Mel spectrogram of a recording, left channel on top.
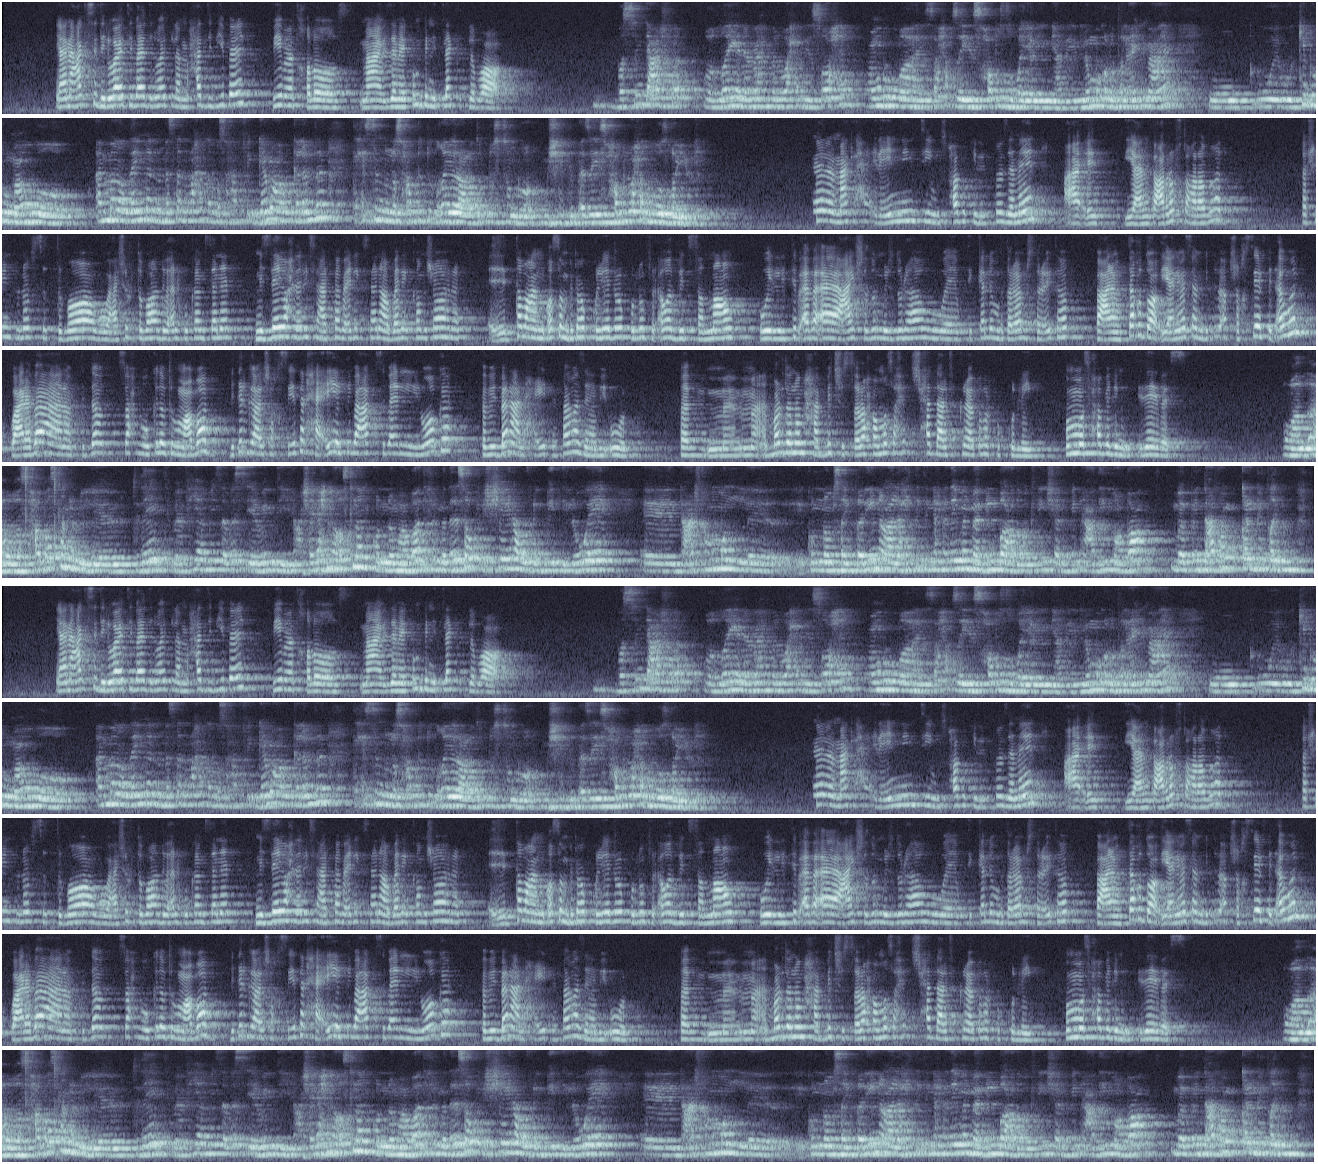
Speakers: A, on the left; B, on the left.
A: يعني عكس دلوقتي بقى دلوقتي لما حد بيبعد بيبعد خلاص مع زي ما يكون بنتلكك لبعض
B: بس انت عارفة والله انا مهما الواحد يصاحب عمره ما يصاحب زي اصحابه الصغيرين يعني اللي هم كانوا طالعين معاه و... و... وكبروا معاه و... اما دايما مثلا الواحد لما صاحب في الجامعة والكلام ده تحس ان الاصحاب دي بتتغير على طول باستمرار مش هتبقى زي اصحاب الواحد وهو صغير
A: فعلا معاكي حق لأن انتي وصحابك اللي بتوع زمان ع- يعني اتعرفتوا على بعض عشان انتوا نفس الطباع وعاشرتوا بعض بقالكوا كام سنة مش زي واحدة لسه عارفاها بقالك سنة أو بقالك كام شهر اه، طبعا أصلا بتوع الكلية دول كلهم في الأول بيتصنعوا واللي تبقى بقى عايشة دول مش دورها وبتتكلم بطريقة مش طريقتها فعلى ما بتاخدوا يعني مثلا بتبقى بشخصية في الأول وعلى بقى على ما بتبدأوا تتصاحبوا وكده وتبقوا مع بعض بترجع لشخصيتها الحقيقية بتبقى عكس بقى الواقع فبتبان على حقيقتها فاهمة زي ما بيقولوا فبرضه انا ما حبيتش الصراحه وما صاحبتش حد على فكره يعتبر في الكليه هم اصحابي اللي من ابتدائي بس
B: والله هو اصحاب اصلا ال- الابتدائي بتبقى فيها ميزه بس يا بنتي عشان احنا اصلا كنا مع بعض في المدرسه وفي الشارع وفي البيت اللي هو ايه آه، انت عارفه هم ال- كنا مسيطرين على حته ان احنا دايما مقابلين بعض واكلين شاربين قاعدين مع بعض ما ب- انت عارفه هم كانوا بيطيب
